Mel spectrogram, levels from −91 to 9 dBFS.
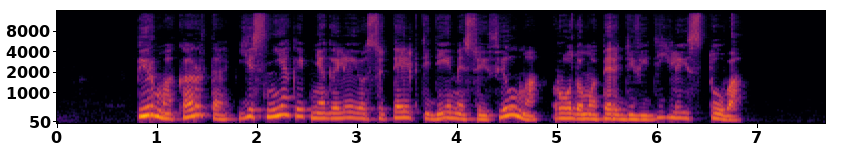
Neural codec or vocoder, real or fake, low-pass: none; real; 14.4 kHz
